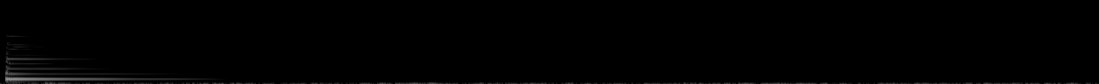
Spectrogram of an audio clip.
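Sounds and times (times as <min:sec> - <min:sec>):
guitar note B3: 0:00.0 - 0:01.7.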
